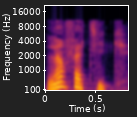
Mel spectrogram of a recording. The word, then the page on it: lymphatique: francais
